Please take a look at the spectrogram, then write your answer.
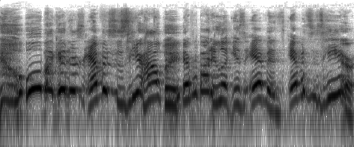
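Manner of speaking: play-acted, very high, loud, swooping fanboy gushing. Retelling own reaction when evans popped into the stream: imitating own excited fanboy reaction. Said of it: "I was all excited. I was like a fanboy".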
